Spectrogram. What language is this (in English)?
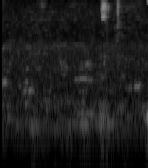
Pashto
